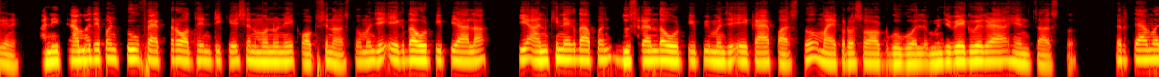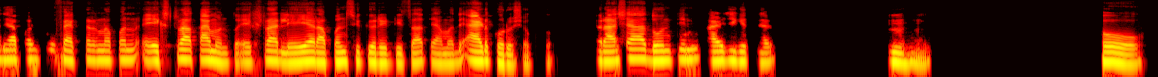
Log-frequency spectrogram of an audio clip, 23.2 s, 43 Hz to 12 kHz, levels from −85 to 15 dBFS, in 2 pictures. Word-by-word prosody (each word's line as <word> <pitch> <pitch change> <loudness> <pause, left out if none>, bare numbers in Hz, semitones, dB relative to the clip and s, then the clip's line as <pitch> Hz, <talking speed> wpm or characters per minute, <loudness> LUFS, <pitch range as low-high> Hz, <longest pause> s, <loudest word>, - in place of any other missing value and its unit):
नाही 110 -3 -3 0.3
आणि 140 +2 +5
त्यामध्ये, 155 +2 +2 0.3
टू 165 -1 +4
फॅक्टर 145 0 -2
ऑथेंटिकेशन 145 -1 -2
म्हणून 135 0 +3
एक 135 -2 -2
ऑप्शन 120 +3 -2
असतो. 120 +4 -5
म्हणजे 140 +2 0
एकदा 150 -1 +2
ओ-टी-पी 150 0 +2
आला, 140 +1 +1 0.4
की 165 - +2
आणखीन 145 +1 +2
एकदा 160 -1 +2
आपण 160 +2 -1
दुसऱ्यांदा 150 +1 +3
ओ-टी-पी 140 0 +2
म्हणजे 135 -1 +2
एक 135 0 -3
ॲप 130 -1 -1
असतो 150 +9 -3
Microsoft, 125 -1 -1
Google 120 0 +1
म्हणजे 130 +2 +2
वेगवेगळ्या 140 0 +3
ह्यांचा 120 -5 -2
असतो. 105 0 -10 0.4
तर 155 - -3
त्यामध्ये 160 0 +1
आपण 160 +1 -2
टु-फॅक्टरनं 150 -1 -3
पण 155 0 -2 0.2
एक्स्ट्रा 160 +4 +1
काय 155 -1 +2
म्हणतो? 130 -3 -1
एक्स्ट्रा 145 +3 -1
लेयर 130 +2 +3
आपण 135 +2 0
सिक्युरिटीचा 130 -1 -2
त्यामध्ये 120 +1 -3
एड 140 0 +5
करू 115 -2 +1
शकतो. 110 - -13 0.5
तर 145 - -1
अशा 165 +3 +2
2-3 150 +2 +1
काळजी 145 +1 +1
घेतल्या. 135 -2 -4 1.2
हं, 130 -2 +4
हं. 120 +3 -6 1.7
हो. 125 -3 +3
140 Hz, 140 wpm, -20 LUFS, 130-150 Hz, 1.7 s, आणि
